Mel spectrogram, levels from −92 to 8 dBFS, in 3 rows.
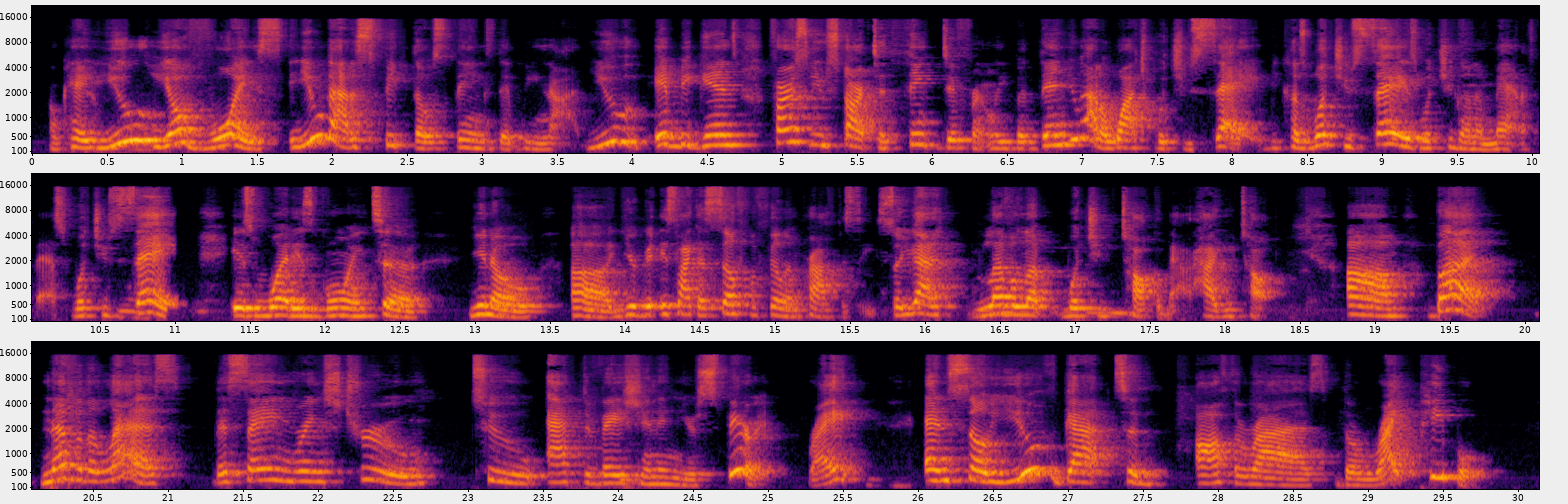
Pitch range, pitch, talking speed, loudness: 195-270 Hz, 225 Hz, 185 wpm, -17 LUFS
